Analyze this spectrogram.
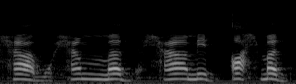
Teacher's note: गले का जो दरमियान वाला हिस्सा है वहाँ से क्या है, हरफ़े हा, हा मुहम्मद, हामिद, अहमद, ये वाली जो हा है ये गले के दरमियानी हिस्से से अदा होती है।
